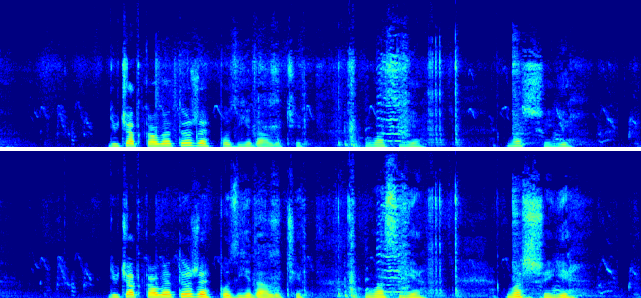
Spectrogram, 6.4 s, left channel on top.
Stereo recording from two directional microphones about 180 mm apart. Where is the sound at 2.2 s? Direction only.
30° right (ahead or behind).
